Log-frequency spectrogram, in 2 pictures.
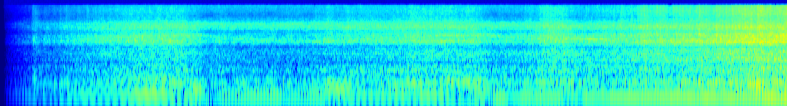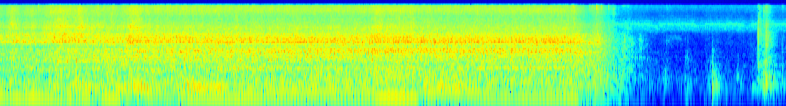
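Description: Pickup truck engine running, growing louder over the first half with its pitch shifting in steps, then shut off about two seconds before the end.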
